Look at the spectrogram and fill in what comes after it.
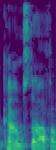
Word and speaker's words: Komsthoeft: Cooper Komsthoeft, I'm saying that right? – Yeah. – Make sure I'm hitting that right. We're bringing Cooper Komsthoeft on.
